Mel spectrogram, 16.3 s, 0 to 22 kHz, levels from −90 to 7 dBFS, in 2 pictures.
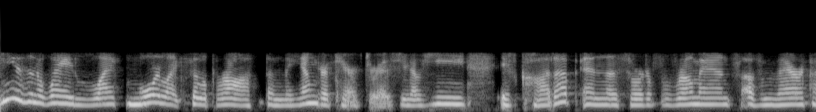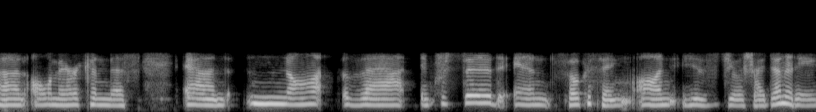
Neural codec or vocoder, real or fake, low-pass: codec, 44.1 kHz, 2.6 kbps, SNAC; fake; 3.6 kHz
